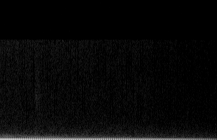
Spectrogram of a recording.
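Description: The last chord of a llanero pasaje on harp, cuatro and bass ringing out and fading away, the low bass notes lasting longest.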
